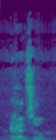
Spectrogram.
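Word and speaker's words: Ketso: quetzal k-e-t-s-o quetzal ketzel everybody calls me quetzal yeah mainly because it rhymes with fatso so is that first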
